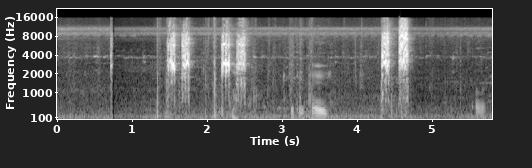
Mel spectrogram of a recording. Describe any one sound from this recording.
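A bird flaps its wings wildly against dry leaves.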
